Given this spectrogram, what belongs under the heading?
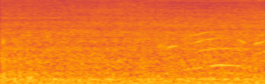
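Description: Inside an airplane cabin, a steady loud engine drone hums without a break, dense and even throughout with no distinct events.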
